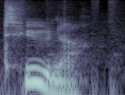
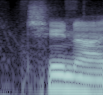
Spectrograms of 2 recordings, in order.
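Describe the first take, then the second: First: It is said in a posh British accent. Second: It is said in a plain British accent.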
